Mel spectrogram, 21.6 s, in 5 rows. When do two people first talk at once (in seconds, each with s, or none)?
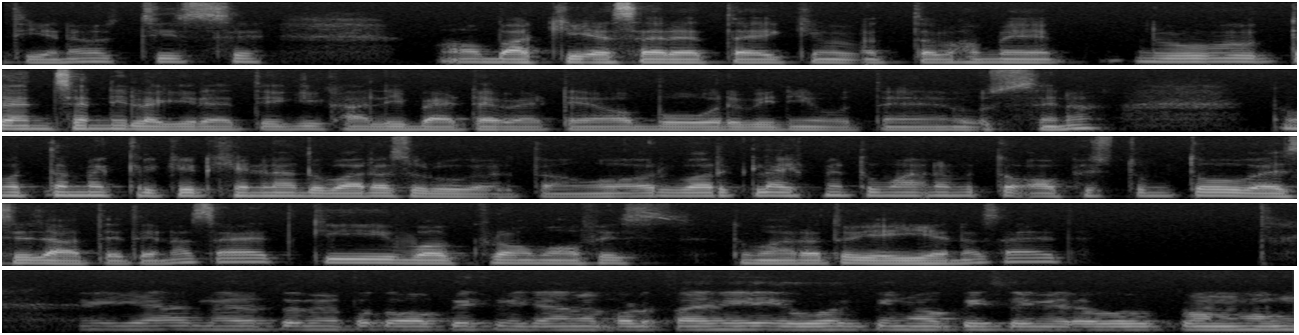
none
